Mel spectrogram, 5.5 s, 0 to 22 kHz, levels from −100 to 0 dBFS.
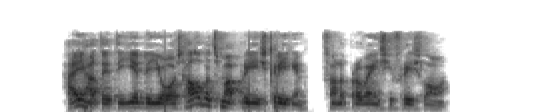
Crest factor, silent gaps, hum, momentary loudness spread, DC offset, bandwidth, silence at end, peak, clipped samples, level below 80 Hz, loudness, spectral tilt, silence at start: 18 dB; 3.11-3.20 s; none; 10 LU; under 0.1%; 8 kHz; 1.05 s; -2 dBFS; under 0.1%; -54 dBFS; -18 LUFS; -3.5 dB/octave; 0.65 s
